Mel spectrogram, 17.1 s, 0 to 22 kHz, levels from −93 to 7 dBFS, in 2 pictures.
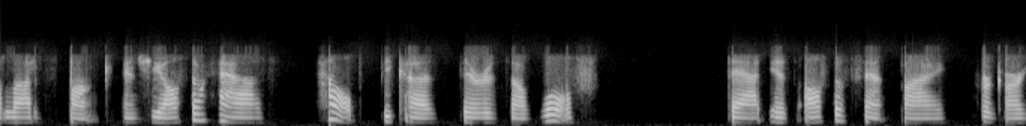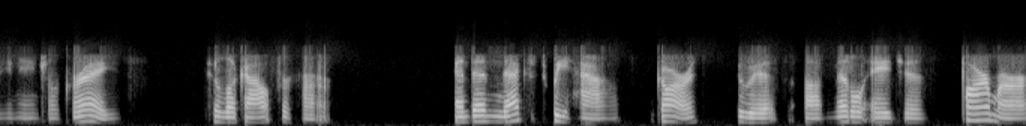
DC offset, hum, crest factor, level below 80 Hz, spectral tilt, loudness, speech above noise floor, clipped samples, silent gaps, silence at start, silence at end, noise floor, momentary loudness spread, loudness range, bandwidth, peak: under 0.1%; none; 16 dB; -68 dBFS; -6.5 dB/octave; -20 LUFS; 57 dB; under 0.1%; none; 0 s; 0 s; -77 dBFS; 10 LU; 2 LU; 5.6 kHz; -4 dBFS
